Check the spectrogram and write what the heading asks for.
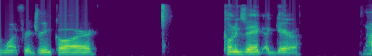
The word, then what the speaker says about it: Koenigsegg: And then a car that I would want for a dream car, Koenigsegg Agera.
